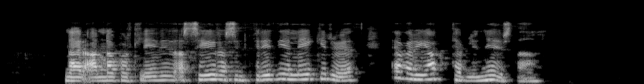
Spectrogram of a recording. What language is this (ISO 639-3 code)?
isl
